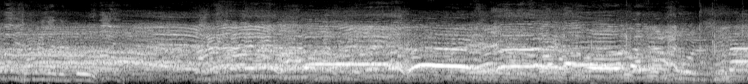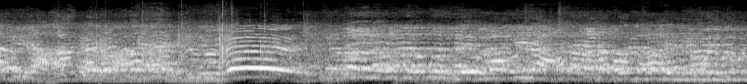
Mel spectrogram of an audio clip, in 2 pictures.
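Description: A crowd of young men and women sing and cheer loudly nearby.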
